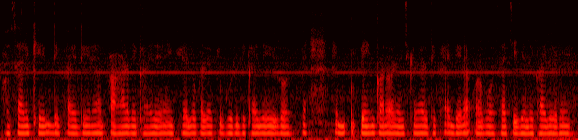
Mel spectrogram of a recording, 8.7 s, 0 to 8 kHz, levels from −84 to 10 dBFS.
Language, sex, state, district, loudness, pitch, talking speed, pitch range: Hindi, male, Bihar, Araria, -44 LUFS, 155 Hz, 255 wpm, 150-155 Hz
